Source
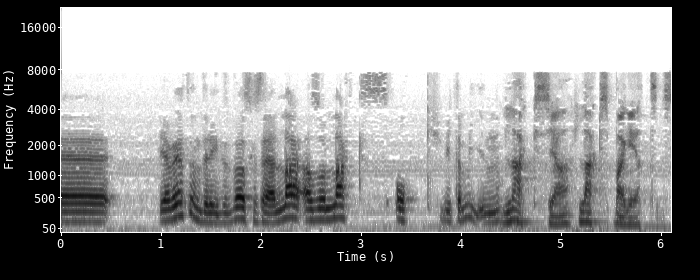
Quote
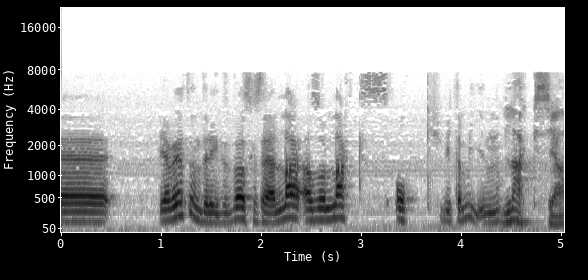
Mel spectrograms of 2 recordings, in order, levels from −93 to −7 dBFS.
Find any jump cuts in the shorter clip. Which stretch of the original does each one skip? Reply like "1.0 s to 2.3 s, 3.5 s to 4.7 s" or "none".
none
